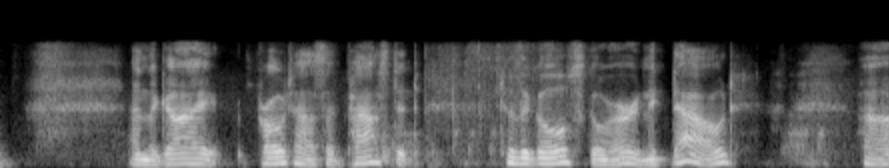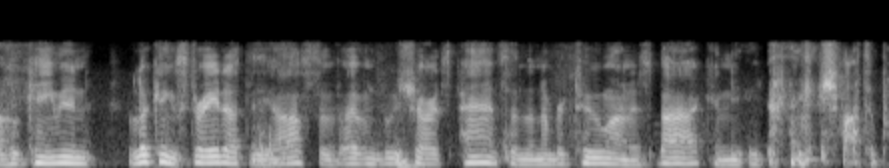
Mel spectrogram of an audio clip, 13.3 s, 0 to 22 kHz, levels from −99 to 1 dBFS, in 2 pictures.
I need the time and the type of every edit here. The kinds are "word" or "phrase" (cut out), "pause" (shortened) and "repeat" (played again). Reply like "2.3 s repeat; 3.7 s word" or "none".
none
